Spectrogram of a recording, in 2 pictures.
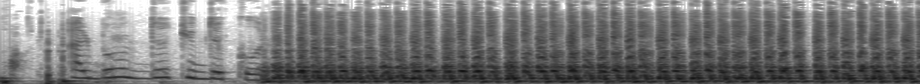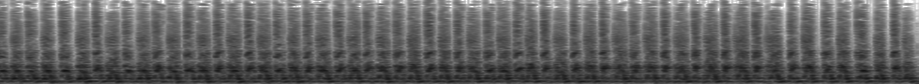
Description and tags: Alban-tubes de colle
France, mysounds, Saint-guinoux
